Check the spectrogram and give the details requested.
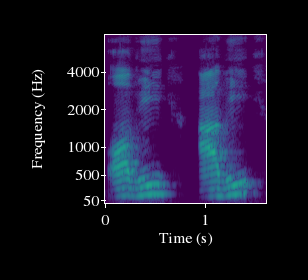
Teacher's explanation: और इसमें अ भी आ भी, ये दोनों अ भी आ भी आपका कंठ में ही आता है।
